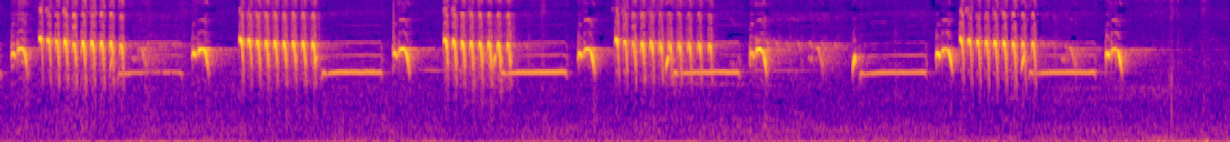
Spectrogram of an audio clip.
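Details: Prinia calls used as a lure for prinias that have gone quiet: short level whistles alternating with loud, buzzy, rapidly pulsed bursts, repeated about once a second in a steady run.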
